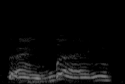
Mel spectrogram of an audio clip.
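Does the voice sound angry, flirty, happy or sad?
sad. It is said in a sad tone.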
